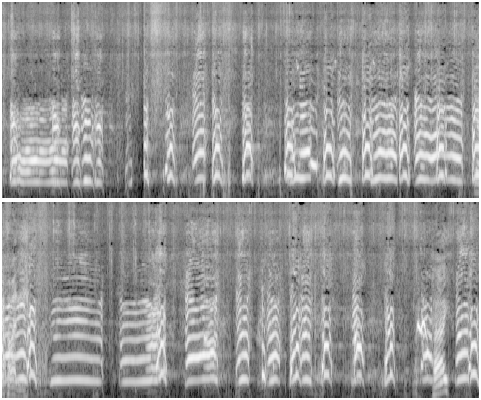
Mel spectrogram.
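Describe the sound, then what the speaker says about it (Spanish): A puppy barks and yelps repeatedly in rapid, high-pitched bursts, close by, breaking into longer howling whines, outdoors during a wild boar hunt. "El cachorro de David."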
